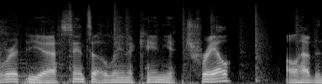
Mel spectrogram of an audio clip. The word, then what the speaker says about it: Santa Elena: All right, we're at the Santa Elena Kenya Trail. I'll have the narrator interrupt me if I mispronounce that. He's close, but it's Santa Elena.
